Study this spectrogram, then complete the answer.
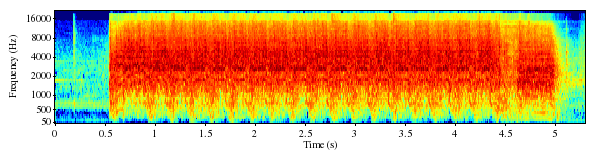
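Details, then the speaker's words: Dusty, long-sitting military surplus Hatz 1B20 diesel pressure washer on starting fluid, cold and not warmed up, injectors possibly needing cleaning: catches and chugs roughly about five pulses a second for four seconds, then dies; rough running. "it doesn't sound good at all"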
